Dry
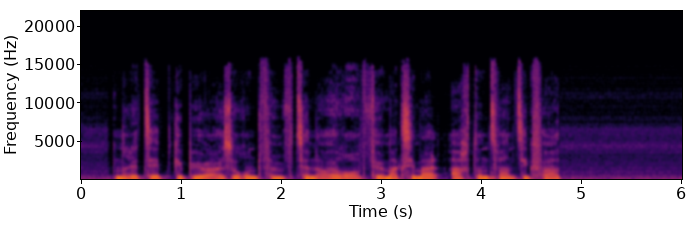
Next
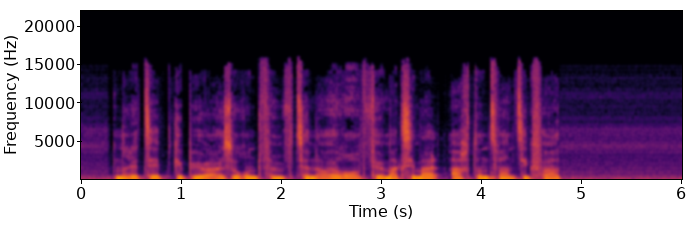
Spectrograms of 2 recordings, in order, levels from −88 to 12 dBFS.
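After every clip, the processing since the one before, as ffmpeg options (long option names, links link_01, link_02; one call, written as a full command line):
ffmpeg -i in.wav -af "lowshelf=frequency=92:gain=5,volume=8.5dB" out.wav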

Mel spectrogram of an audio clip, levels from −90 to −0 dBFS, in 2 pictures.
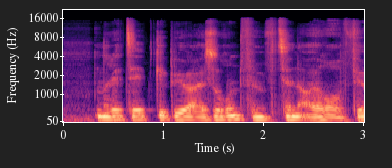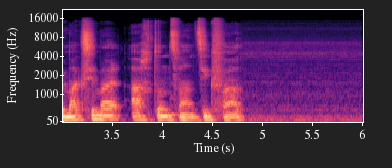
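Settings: ffmpeg -i in.wav -af "aecho=1:1:29|47:0.422|0.188,volume=2dB" out.wav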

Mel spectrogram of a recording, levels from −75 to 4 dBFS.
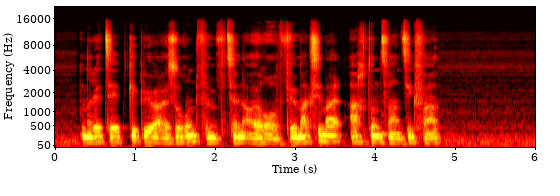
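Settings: ffmpeg -i in.wav -filter_complex "[0:a]equalizer=frequency=9700:width_type=o:width=0.42:gain=11.5,acrossover=split=170|1300|2600[link_01][link_02][link_03][link_04];[link_01]acompressor=threshold=-28dB:ratio=6[link_05];[link_05][link_02][link_03][link_04]amix=inputs=4:normalize=0,volume=-4dB" out.wav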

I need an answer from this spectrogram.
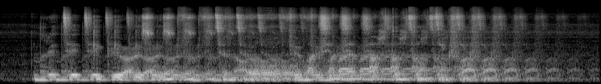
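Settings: ffmpeg -i in.wav -af "highpass=frequency=230:width=0.5412,highpass=frequency=230:width=1.3066,aecho=1:1:211|422|633|844|1055|1266|1477|1688|1899:0.708|0.418|0.246|0.145|0.0858|0.0506|0.0299|0.0176|0.0104,volume=-1dB" out.wav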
